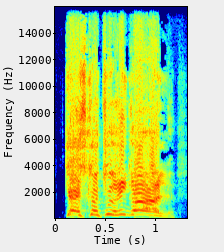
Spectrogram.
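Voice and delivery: very high, very loud shriek; full-force screaming. A narrator's reading. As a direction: scream it with all your might. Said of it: "hurlait le barbu de toutes ses forces".

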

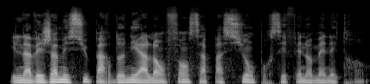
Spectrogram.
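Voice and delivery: usual speaking voice

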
